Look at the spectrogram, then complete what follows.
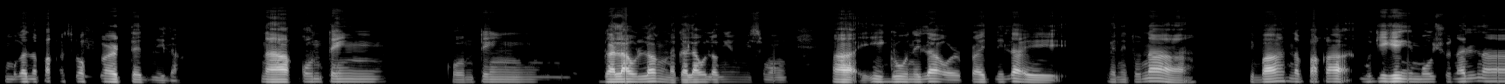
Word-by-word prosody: kumbaga 125 +1 -5
napaka-softhearted 125 -4 -3
nila 100 -3 -17 0.8
na 115 0 +8
konting, 130 -1 -6 0.6
konting, 115 0 -11 0.7
galaw 125 +1 +8
lang 130 -2 +1
nagalaw 110 +2 0
lang 115 0 -6
yung 115 -1 -23
mismong, 110 -1 -17 0.4
ah, 115 -1 +7
ego 125 +1 -4
nila 125 +2 +1
or 105 -1 -5
pride 115 -1 -4
nila, 125 +2 0
eh. 105 -2 -4 0.5
Ganito 115 +1 -15
na. 140 -9 +1 0.6
'Di 115 - -16
ba? 130 +6 +4
napaka 130 0 0
magiging 135 +1 +3
emosyonal 125 +1 -8
na. 145 -1 -4
120 Hz, 110 wpm, -23 LUFS, 115-130 Hz, 0.8 s, na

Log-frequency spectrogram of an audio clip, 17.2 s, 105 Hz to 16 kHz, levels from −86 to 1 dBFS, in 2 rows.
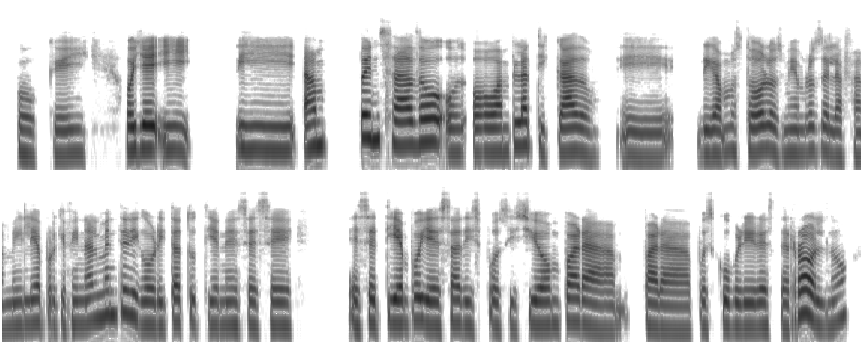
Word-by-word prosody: Okey, 175 0 -5 0.4
oye, 200 +1 +7
y 195 -4 -2 0.4
y, 195 -1 -2
¿han 215 +2 +4 0.3
pensado 245 -3 +6
o 180 0 -3
o 185 +1 +2
han 185 0 +1
platicado, 185 -5 +2 0.2
eh, 160 -1 -6 0.2
digamos, 175 +1 -2
todos 190 +1 +2
los 190 -4 -2
miembros 180 +2 -5
de 190 -1 -2
la 165 -1 -3
familia?, 170 +4 -4
porque 180 -1 -8
finalmente, 215 +8 -2
digo, 215 -7 -1
ahorita 180 +2 0
tú 190 - -8
tienes 175 -1 -6
ese 175 0 -3 0.6
ese 180 +2 -2
tiempo 190 +2 +2
y 195 - +4
esa 180 +1 0
disposición 175 +1 -3
para 175 -5 +2 0.3
para, 155 -2 0
pues 175 -2 -8
cubrir 170 -1 -2
este 170 0 -3
rol, 220 -5 +4
¿no?, 205 +6 -7
180 Hz, 130 wpm, -22 LUFS, 170-195 Hz, 0.6 s, oye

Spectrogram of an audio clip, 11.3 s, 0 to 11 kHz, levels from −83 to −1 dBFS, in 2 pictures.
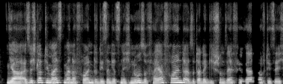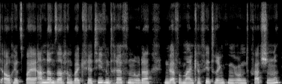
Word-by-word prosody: Ja, 190 -3 +7
also, 195 +5 +1
ich 225 - -4
glaube 265 -1 +1
die 240 - +3
meisten 230 +3 +3
meiner 205 -2 +2
Freunde, 200 +1 +1
die 195 0 0
sind 195 0 0
jetzt 185 -1 -2
nicht 195 -2 -1
nur 210 +4 +4
so 205 -3 -2
Feierfreunde, 240 +6 +3
also, 190 -2 -2
da 190 +1 +1
lege 195 +1 -2
ich 190 - -7
schon 200 -1 -3
sehr 195 +2 0
viel 210 0 -7
Wert 205 0 0
drauf. 210 0 -6
Die 200 -2 -3
sehe 185 0 -3
ich 190 - -5
auch 185 +1 -1
jetzt 180 -1 -5
bei 175 -2 -1
anderen 205 +1 +3
Sachen, 195 0 -1
bei 180 -1 -1
kreativen 200 +4 0
Treffen 200 0 -2
oder 180 -1 -2 0.3
wenn 190 - -1
wir - - +2
einfach 185 +1 -3
mal 185 -1 -1
'n 180 - -4
Kaffee 190 +1 -3
trinken 190 0 -3
und 175 -1 -4
quatschen. 195 +4 -2
195 Hz, 240 wpm, -20 LUFS, 185-210 Hz, 0.3 s, Ja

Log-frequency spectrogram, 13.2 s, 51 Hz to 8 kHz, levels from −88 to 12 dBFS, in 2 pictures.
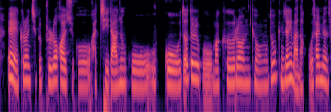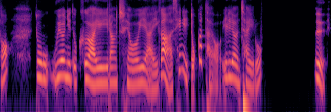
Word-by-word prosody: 예 200 -8 +5
그런 210 -1 -2
집을 195 -3 -4
불러 195 +2 0
가지고 165 -4 -1
같이 175 -1 -1
나누고 165 -1 -2
웃고 170 -2 -1
떠들고 220 - 0
막 170 +1 -4
그런 190 0 -1
경우도 180 +6 -5
굉장히 210 +2 +1
많았고, 150 -2 -3
살면서 205 0 0 0.5
또 240 -4 +2
우연히도 240 -4 +3
그 230 +2 +2
아이랑 190 +1 +4
제 - - 0
저희 180 +2 0
아이가 165 - +4
생일이 340 0 -4
똑같아요, - - -2
1 245 +1 -1
년 215 -5 +2
차이로. 165 +4 -1 1.1
예. 225 -3 +5
190 Hz, 280 characters per minute, -22 LUFS, 170-220 Hz, 1.1 s, 예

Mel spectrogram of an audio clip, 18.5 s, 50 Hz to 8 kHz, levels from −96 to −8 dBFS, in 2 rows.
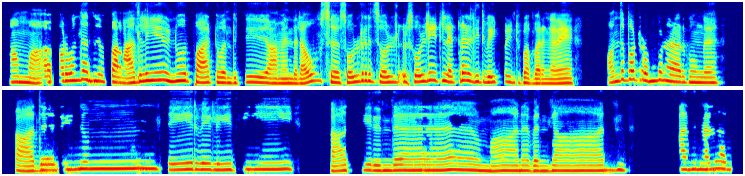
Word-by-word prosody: ஆமா, 195 -3 +2 0.2
அப்பறம் 235 +4 0
வந்து 260 +3 +2
அந்து 240 -2 +1
பா - - +5 0.2
அதுலேயே 240 +8 +3
இன்னொரு 240 +1 +3
பாட்டு 185 0 +1
வந்துட்டு, 175 +1 -1 0.3
அவன் 155 0 +1
இந்த 155 -1 +1
லவ்ஸ 230 +9 0 0.2
சொல்ற 210 +7 +2
சொல் 195 -1 +2 0.3
சொல்லீட்டு, 235 +4 +1
லெட்டர் 205 +6 +1
எழுதிட்டு 210 -5 0
வெயிட் 195 0 -2
பண்ணீட்ருப்பான் 175 -5 -2
பாருங்களேன். 155 +1 +1 0.5
அந்த 225 +7 +1
பாட்டு 295 -3 +1
ரொம்ப 235 +2 +2
நல்லாருக்குங்க. 195 -4 +2 0.6
"காதலெனும் 195 +8 -1 0.9
தேர்வெழுதி 215 0 -1 1.0
காத்திருந்த 185 +1 -2 1.2
மாணவன் 180 0 -1
தான்." 180 +1 -1 0.9
அது 220 0 -1
நல்லாருக்கும். 230 0 -2
195 Hz, 100 wpm, -22 LUFS, 180-225 Hz, 1.2 s, பா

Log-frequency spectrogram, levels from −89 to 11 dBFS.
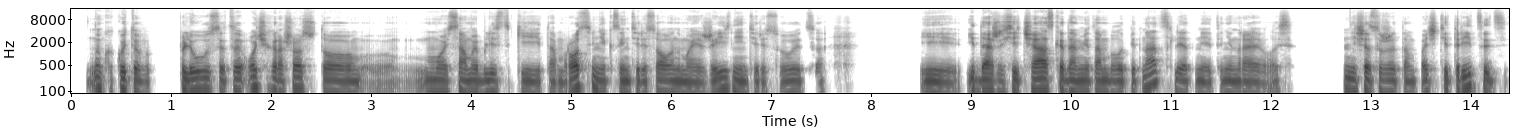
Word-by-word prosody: Ну 120 -1 -1
какой-то 105 -3 0
в 90 -2 -8 0.3
плюс. 110 +2 +2
Это 110 -1 +2
очень 125 +1 0
хорошо, 110 +2 +2
что, 100 -5 +1
о, 95 - -6
мой 100 0 -3
самый 95 0 +1
близкий, 95 -1 -3
там, 90 0 -5
родственник 120 -6 +2
заинтересован 95 0 0
в - - 0
моей 90 -1 0
жизни, 100 +4 0
интересуется. 90 +1 -4 1.0
И, 90 -3 0
и, - - -1
даже 100 -2 +4
сейчас, 110 +3 +4
когда 100 -2 +2
мне 95 0 +1
там 95 0 0
было 95 0 0
15 140 - -2
лет, 95 -2 -1
мне 95 -2 -1
это 90 - -10
не 95 - 0
нравилось. 90 -1 -3 0.5
Мне 110 -2 +1
щас 100 -1 +2
уже 100 -1 0
там 90 0 -4
почти 95 0 -1
30, 120 -5 -1
95 Hz, 165 wpm, -25 LUFS, 95-110 Hz, 1.0 s, даже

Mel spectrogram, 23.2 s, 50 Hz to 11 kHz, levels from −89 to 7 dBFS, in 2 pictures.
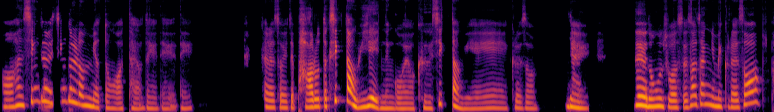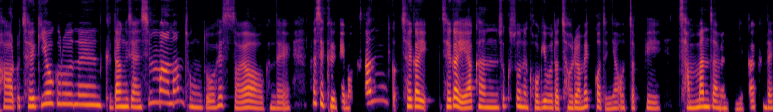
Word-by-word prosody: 어 210 -1 -2
한 260 +4 +3
싱글 370 +5 -1
싱글룸이었던 270 - 0
것 165 - -7
같아요. 160 0 -8
네네네. 165 0 -11 1.1
그래서 195 -3 -2
이제 185 0 -4
바로 200 +2 +3
딱 225 0 0
식당 395 - +6
위에 215 +5 +6
있는 170 -4 0
거예요 160 0 -5
그 175 -2 -6
식당 245 - -1
위에. 165 +2 -8
그래서 170 -2 -8 0.4
네. 190 -6 +2 0.7
네, 260 -1 +10
너무 225 +1 +7
좋았어요. 195 -2 -1
사장님이 270 -3 +1
그래서 220 - +1
바로 200 +2 -3
제 230 0 +2
기억으로는 280 -1 -1
그 195 - -11
당시에 220 0 +3
한 200 - -1
100,000 330 +5 -2
원 345 +1 -6
정도 195 -4 -5
했어요. 185 -8 -2
근데 175 -1 -6 0.3
사실 315 -3 +1
그게 210 -5 -2
막 170 - -6 0.2
싼 380 +5 -1
거 - - -8
제가 225 -1 +4
이 195 -3 +1 0.2
제가 225 +1 +5
예약한 190 +2 +1
숙소는 225 0 -2
거기보다 185 -1 -1
저렴했거든요. 180 -1 -3
어차피 180 -1 -7 0.3
잠만 195 +4 +2
자면 180 -4 -3
되니까. 150 +6 -7
근데 185 -2 -4
200 Hz, 305 characters per minute, -23 LUFS, 180-250 Hz, 1.1 s, 네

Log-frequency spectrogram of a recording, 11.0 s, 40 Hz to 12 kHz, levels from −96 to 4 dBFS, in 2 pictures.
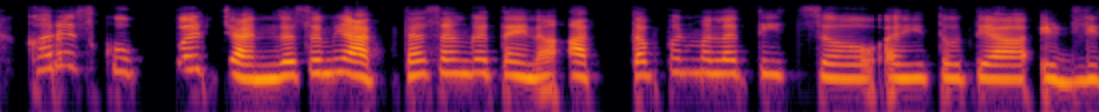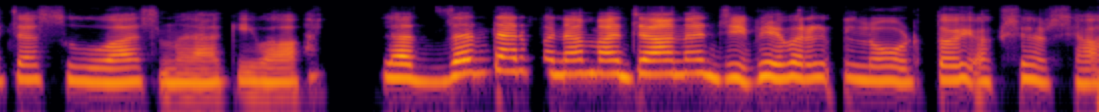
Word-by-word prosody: खरंच 395 +3 -4
खूपच 320 +3 -3
छान 225 -3 +5
जसं 260 +3 0
मी 295 - -1
आत्ता 255 +4 -3
सांगत 285 0 -3
आहे 255 -2 +3
ना, - - +1
आत्ता 245 +1 +1
पण 300 -1 -9
मला 280 0 0
ती 270 - -5 0.2
चव 225 -2 -3
आणि 230 0 -1
तो 230 - -3
त्या 220 -1 +3
इडलीचा 215 +1 -3
सुवास 195 - -3
म्हणा 90 0 -3
किंवा 95 -1 -3 0.5
लज्जतदारपणा 280 - +3
माझ्या 275 +1 +6
ना 280 +1 +1
जिभेवर 235 +1 +2
लोळतोय 205 0 -2
अक्षरशः. 190 -5 -6
235 Hz, 145 wpm, -23 LUFS, 210-280 Hz, 0.5 s, माझ्या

